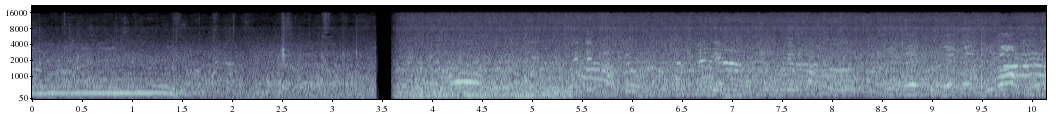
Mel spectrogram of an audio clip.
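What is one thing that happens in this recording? A crowd murmurs outdoors.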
